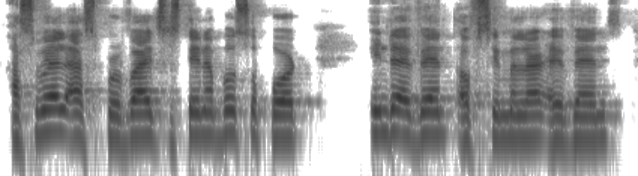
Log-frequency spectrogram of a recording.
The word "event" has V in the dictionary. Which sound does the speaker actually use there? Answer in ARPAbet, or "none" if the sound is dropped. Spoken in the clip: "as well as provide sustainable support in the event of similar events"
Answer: V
